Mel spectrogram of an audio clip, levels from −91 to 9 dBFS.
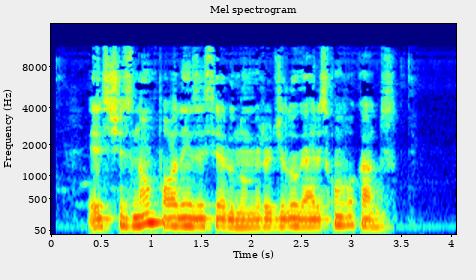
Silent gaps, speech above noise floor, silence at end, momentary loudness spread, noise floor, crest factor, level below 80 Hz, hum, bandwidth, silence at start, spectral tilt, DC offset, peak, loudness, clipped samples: none; 37 dB; 0.65 s; 7 LU; -50 dBFS; 14 dB; -30 dBFS; none; 11.5 kHz; 0.35 s; -5.5 dB/octave; under 0.1%; 0 dBFS; -14 LUFS; under 0.1%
